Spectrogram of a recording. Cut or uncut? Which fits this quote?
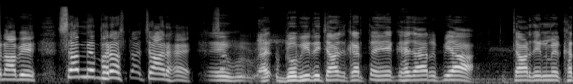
cut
